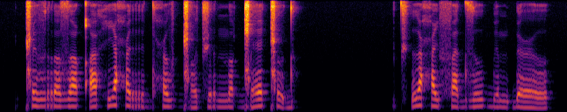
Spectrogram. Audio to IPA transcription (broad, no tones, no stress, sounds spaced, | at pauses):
ǁ ʏ v r ɔ z ɔ ʊ̯ qʼ ə˞ h i ħ ʏ r ʏ d ħ u v ɡ͡ǁ ɔ t͡ʃ ə r n ɔ ɡ͡ǁ ɛ ǁ u d | t͡ʃʼ ɯ ħ i f a d z u ɡ͡b ø m ɗ ə˞ ʊ̯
